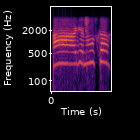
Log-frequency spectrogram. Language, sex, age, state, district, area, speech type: Odia, male, 45-60, Odisha, Nabarangpur, rural, conversation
